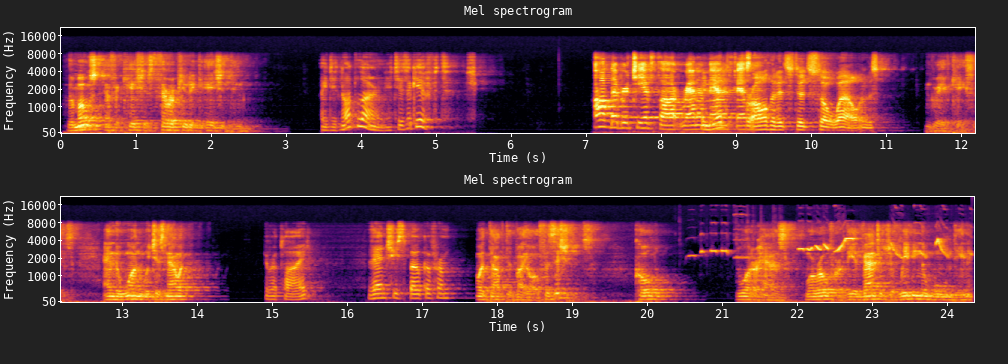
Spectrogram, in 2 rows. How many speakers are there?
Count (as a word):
four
